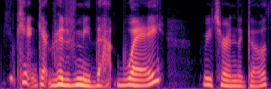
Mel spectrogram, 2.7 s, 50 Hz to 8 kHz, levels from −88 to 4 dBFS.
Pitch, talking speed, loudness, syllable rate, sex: 190 Hz, 245 wpm, -17 LUFS, 5.9 syllables/s, female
